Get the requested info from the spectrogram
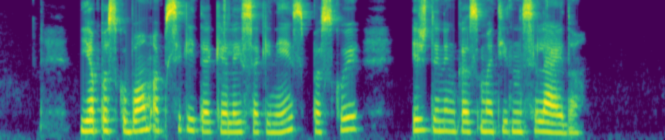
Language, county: Lithuanian, Vilnius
